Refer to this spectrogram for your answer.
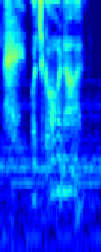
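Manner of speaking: breathy, very quiet, barely audible whisper. Speaker repeating a greeting, now in a whisper. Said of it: "can I whisper too?".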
